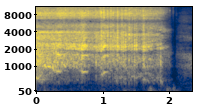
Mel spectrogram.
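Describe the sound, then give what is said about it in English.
A voice imitates the hiss of the monster Zerum from Iria: The Animation. It is a long, sustained, bright and noisy hiss lasting about two seconds, which cuts off abruptly. “So you have, like, the sound effect Zerum makes when it, like, hisses at people”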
